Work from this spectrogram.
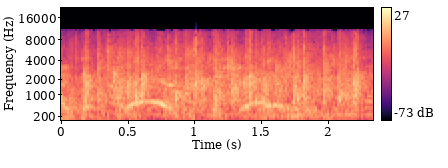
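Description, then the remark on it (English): An audience claps steadily for a young man held up as an example, a dense, even wash of many hands that holds at a constant level throughout, with a voice briefly rising and falling over the applause. “And I think he, he, he deserves a bit of a round of applause for his example as a”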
